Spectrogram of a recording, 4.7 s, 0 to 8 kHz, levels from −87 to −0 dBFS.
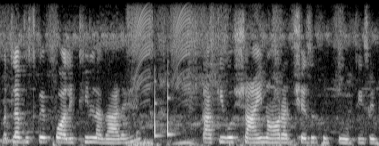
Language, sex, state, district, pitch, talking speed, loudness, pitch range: Hindi, female, Bihar, Lakhisarai, 225 Hz, 190 wpm, -19 LUFS, 210-245 Hz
